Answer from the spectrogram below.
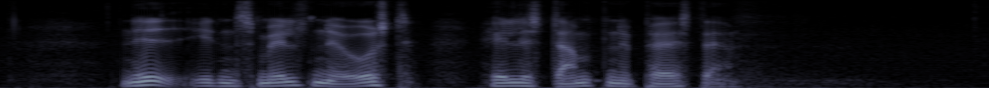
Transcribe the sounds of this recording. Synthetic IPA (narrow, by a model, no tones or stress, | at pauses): ne̝ð̞̰ˠid̥ensmeld̥ənəɔ̽sd̥heləsd̥ɑ̈mb̥ənəpʰæsd̥æ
